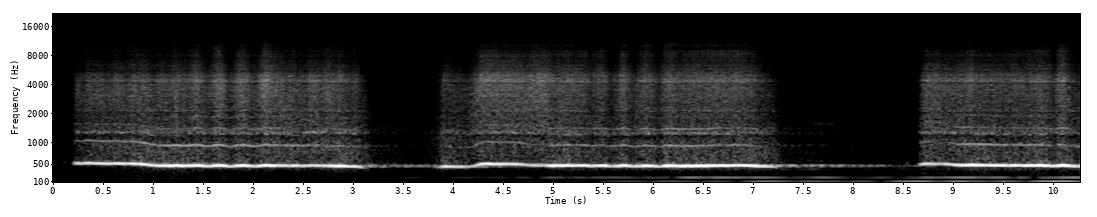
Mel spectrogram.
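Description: A breathy, flute-like wind instrument playing three long held notes, each sliding slightly down in pitch, with short pauses between them. A low sustained drone comes in under it about four seconds in.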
